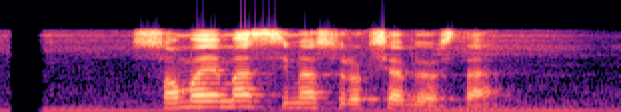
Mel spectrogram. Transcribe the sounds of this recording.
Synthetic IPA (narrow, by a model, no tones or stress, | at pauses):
sʌmʌjemasimasuɾʌk̚t͡ʃt͡sʰjabjʌbʌst̪ʰa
